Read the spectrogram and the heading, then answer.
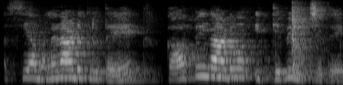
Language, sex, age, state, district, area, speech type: Sanskrit, female, 18-30, Karnataka, Chikkamagaluru, urban, spontaneous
